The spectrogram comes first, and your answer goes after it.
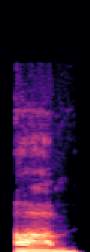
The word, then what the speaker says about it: iam: It's Yam, I-A-M. Yeah. And the reason is this is the infamous consonantal I. So you will sometimes see it as jam. It's not pronounced jam, but still pronounced yam.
